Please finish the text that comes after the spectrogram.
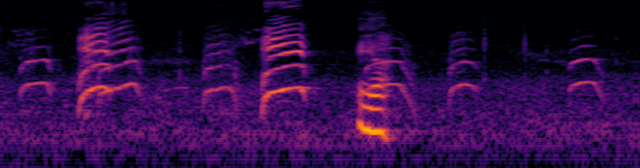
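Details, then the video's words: Screaming hungry juvenile Australian magpies beg for food alongside a nervous adult male: harsh, arched, overtone-rich squawks in separate bursts roughly every second, some doubled, loud against a quiet background. "First visit by screaming hungry juvenile Magpies & nervy Dad"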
